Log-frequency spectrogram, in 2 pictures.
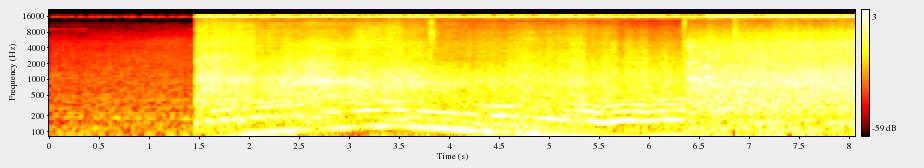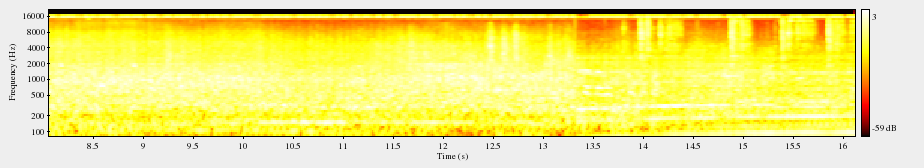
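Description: Loud street traffic noise with a heavy vehicle engine running and slowly changing pitch, mixed with voices. It starts suddenly about a second and a half in, and the sound shifts abruptly twice, with light clicks near the end.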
